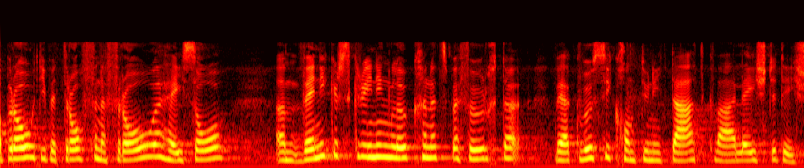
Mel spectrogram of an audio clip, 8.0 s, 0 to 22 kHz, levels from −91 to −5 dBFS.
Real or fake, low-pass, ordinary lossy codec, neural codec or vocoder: real; none; none; none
